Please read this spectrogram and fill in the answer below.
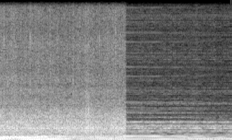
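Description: A congregation praying aloud all at once, a dense wash of many voices, over sustained keyboard chords. A little over a second in, the crowd noise cuts off suddenly, leaving only the soft held chords.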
